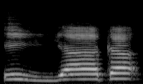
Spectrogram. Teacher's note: ای یا پہ چونکہ تشدید ہے 2 بار ادا کرنا ہے، اور یا کا مخرج یاد رکھیے گا، درمیانی حصہ زبان کا اوپر کی طرف اٹھاتے ہیں.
